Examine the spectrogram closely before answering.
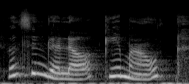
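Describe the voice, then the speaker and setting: A female storyteller with an extremely high, childlike voice tells a fairy tale in her own words. Her pitch moves up and down in a lively way and her pace is slow. She halts, repeats herself and slips into bits of dialogue. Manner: halting, repeats and stumbles over words, dramatizes dialogue. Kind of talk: retelling a fairy tale aloud from memory, unscripted.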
